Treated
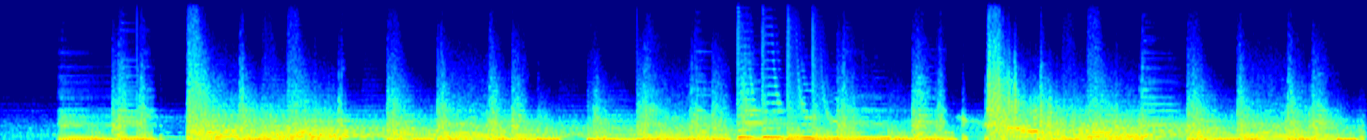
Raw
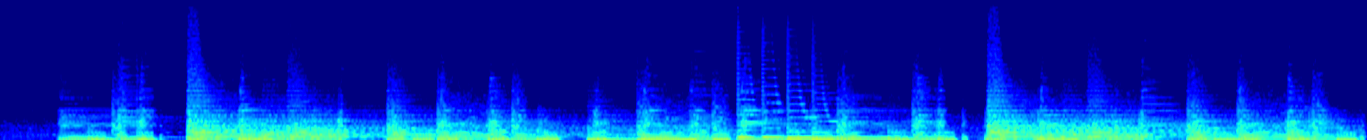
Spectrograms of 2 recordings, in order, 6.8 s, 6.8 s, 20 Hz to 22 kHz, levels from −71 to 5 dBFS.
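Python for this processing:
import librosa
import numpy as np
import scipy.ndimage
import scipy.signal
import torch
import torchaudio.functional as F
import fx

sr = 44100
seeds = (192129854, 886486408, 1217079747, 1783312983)

y = fx.peak_eq(x, sr, hz=fx.line((4.78, 3700.0), (5.3, 1200.0)), db=14.5, octaves=0.27, at=(4.78, 5.3), fade=0.02)
y = fx.fold_sine(y, sr, drive_db=13, ceiling_db=-14.5)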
